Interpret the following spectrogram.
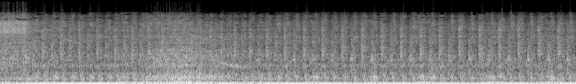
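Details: Late VW Bay Window camper after a fuel pump swap and a little cold: a steady, even low idle with a regular beat, firing cleanly on all cylinders; healthy.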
